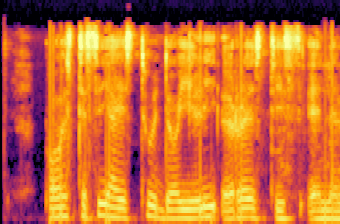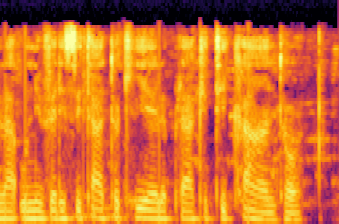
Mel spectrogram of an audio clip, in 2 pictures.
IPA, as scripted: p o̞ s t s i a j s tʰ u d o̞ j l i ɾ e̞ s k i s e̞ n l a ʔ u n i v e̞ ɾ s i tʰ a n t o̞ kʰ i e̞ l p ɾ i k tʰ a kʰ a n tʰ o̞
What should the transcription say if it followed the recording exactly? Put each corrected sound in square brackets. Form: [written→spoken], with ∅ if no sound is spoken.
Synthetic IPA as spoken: p o̞ s t s i a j s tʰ u d o̞ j l i ɾ e̞ s [k→t] i s e̞ n l a ʔ u n i v e̞ ɾ s i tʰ a [n→∅] t o̞ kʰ i e̞ l p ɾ [i→a] k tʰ [a→i] kʰ a n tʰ o̞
